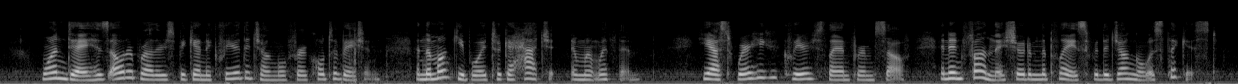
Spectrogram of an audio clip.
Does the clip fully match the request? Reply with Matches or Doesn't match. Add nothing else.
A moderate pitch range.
Matches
